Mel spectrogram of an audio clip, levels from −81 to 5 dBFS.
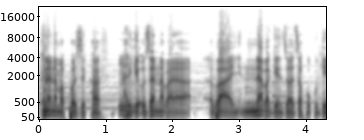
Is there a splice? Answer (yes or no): no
